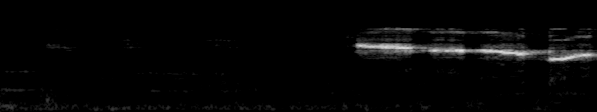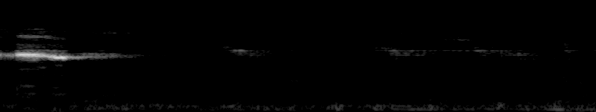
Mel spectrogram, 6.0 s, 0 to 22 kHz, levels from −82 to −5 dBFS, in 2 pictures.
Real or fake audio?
fake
